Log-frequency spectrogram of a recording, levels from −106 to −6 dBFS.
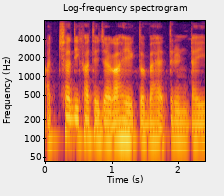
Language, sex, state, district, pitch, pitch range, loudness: Chhattisgarhi, male, Chhattisgarh, Rajnandgaon, 95 Hz, 90-100 Hz, -21 LUFS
